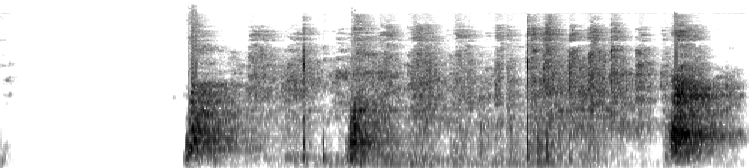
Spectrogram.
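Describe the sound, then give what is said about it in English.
Dogs, woken by someone coming in, bark in a sudden burst after a moment of silence, several loud barks overlapping in an irregular flurry, with a couple of sharper yips mixed in. “Okay, so whoever came in, it woke up the dogs.”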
